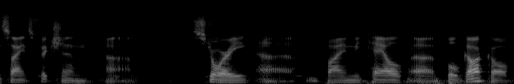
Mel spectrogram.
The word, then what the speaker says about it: Bulgakov: on a Russian science fiction story by Mikhail Bulgakov, right?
